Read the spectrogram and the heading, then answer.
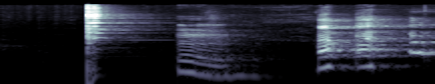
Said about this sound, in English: Clink.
